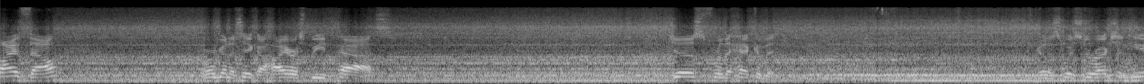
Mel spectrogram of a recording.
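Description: A machine motor hums steadily as a pulley spins.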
